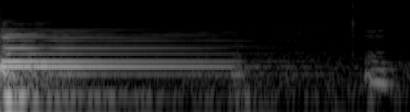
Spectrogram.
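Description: A single chord played on an Electone electronic organ with a piano-like tone, struck once and dying away for about a second before it is released. A short spoken syllable comes near the end.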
